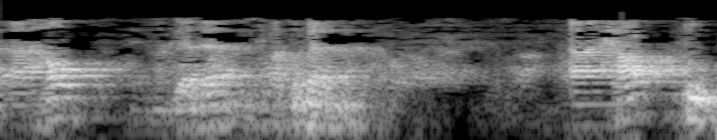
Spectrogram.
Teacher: Huruf ta tidak hilang total, namun ada sebagian sifat yang tersisa. · Term: idghamnya tidak sempurna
